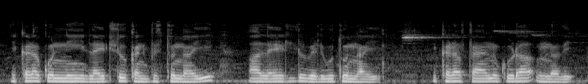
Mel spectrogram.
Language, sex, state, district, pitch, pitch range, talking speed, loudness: Telugu, male, Telangana, Hyderabad, 140 Hz, 135-150 Hz, 110 wpm, -16 LUFS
